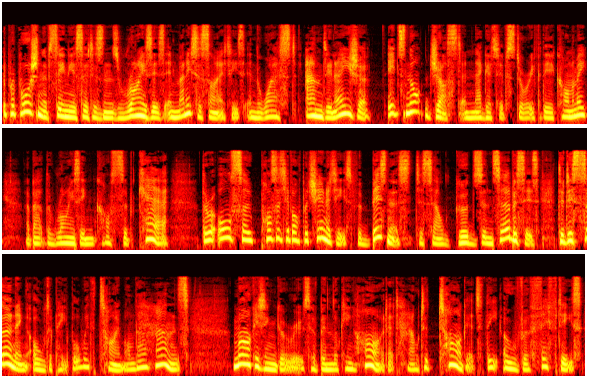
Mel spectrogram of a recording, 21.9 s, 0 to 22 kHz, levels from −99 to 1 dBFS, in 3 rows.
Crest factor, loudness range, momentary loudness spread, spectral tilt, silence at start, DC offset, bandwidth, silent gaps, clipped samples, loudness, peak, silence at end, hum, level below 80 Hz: 16 dB; 3 LU; 11 LU; -5 dB/octave; 0 s; under 0.1%; 11.5 kHz; none; under 0.1%; -20 LUFS; -4 dBFS; 0.05 s; none; -58 dBFS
